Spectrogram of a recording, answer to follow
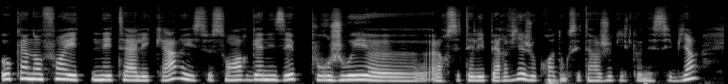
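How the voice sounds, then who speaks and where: A woman's medium-pitched voice carries a calm tone and a dark, mellow quality with ordinary pitch variation. She speaks at a moderate pace in a dry, close sound with no echo. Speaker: primary school teacher. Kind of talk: interview. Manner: hesitant, many fillers.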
